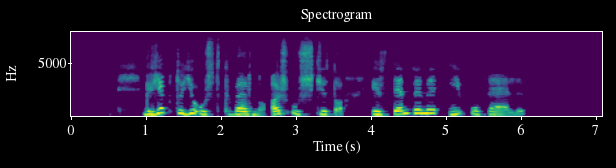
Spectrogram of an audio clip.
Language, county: Lithuanian, Vilnius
